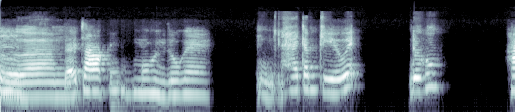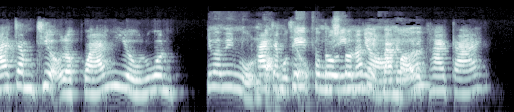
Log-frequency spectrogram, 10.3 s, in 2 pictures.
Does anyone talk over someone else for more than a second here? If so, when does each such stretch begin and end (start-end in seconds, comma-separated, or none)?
7.7-9.4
